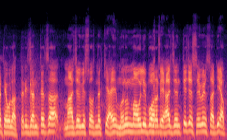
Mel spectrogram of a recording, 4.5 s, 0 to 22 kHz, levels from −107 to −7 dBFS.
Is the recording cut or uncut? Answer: uncut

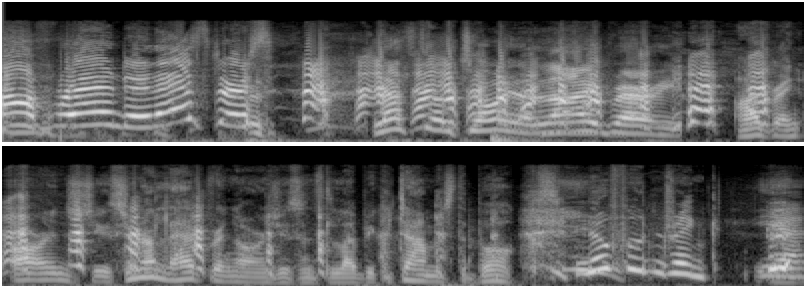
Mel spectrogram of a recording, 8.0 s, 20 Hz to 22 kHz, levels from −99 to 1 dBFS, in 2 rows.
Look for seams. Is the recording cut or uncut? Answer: uncut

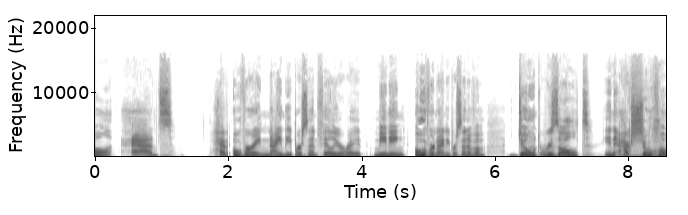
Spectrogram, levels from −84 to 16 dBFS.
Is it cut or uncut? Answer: cut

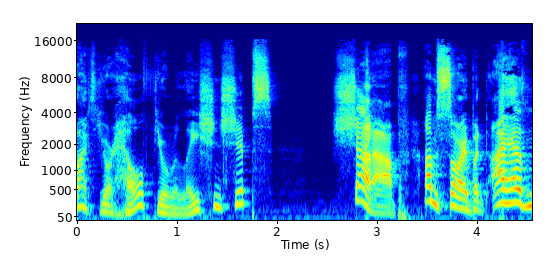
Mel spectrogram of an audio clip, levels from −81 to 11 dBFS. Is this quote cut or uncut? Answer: cut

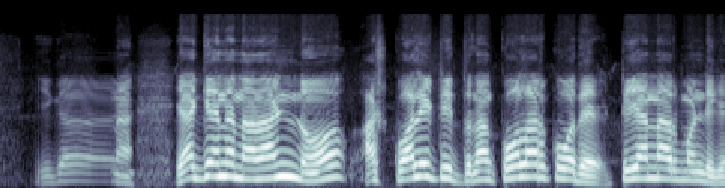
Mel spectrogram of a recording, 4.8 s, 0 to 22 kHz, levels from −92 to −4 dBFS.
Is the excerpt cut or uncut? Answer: cut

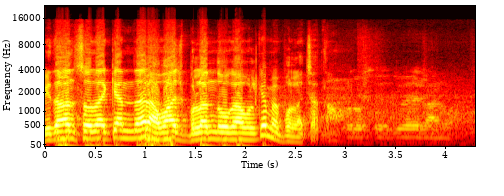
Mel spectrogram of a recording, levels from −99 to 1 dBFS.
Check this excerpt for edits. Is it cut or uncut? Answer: uncut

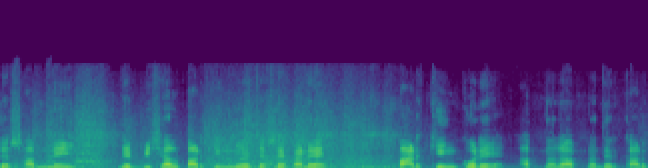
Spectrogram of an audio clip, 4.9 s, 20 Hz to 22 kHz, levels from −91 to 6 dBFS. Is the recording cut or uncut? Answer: uncut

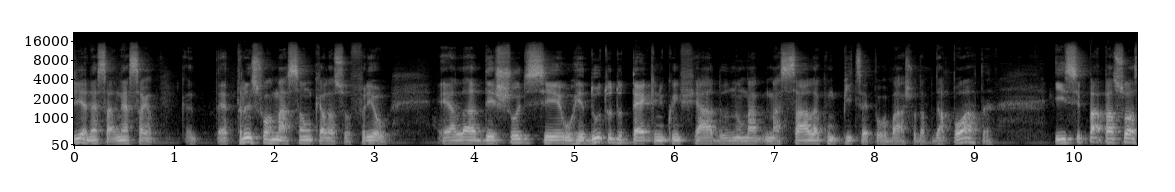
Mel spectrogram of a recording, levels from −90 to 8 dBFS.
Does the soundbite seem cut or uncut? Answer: uncut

